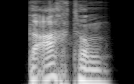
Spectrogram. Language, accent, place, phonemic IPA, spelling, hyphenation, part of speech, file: German, Germany, Berlin, /bəˈʔaxtʊŋ/, Beachtung, Be‧ach‧tung, noun, De-Beachtung.ogg
- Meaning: 1. regard, heed, attention 2. observance 3. observation, notice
